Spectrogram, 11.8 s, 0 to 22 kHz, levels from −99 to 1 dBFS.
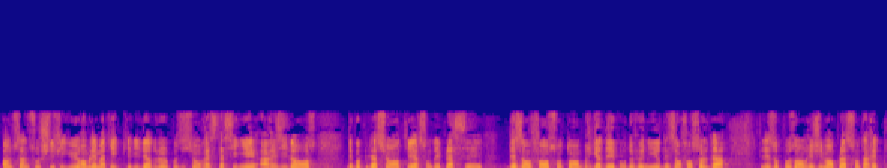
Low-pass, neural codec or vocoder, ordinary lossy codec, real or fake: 7.2 kHz; none; none; real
